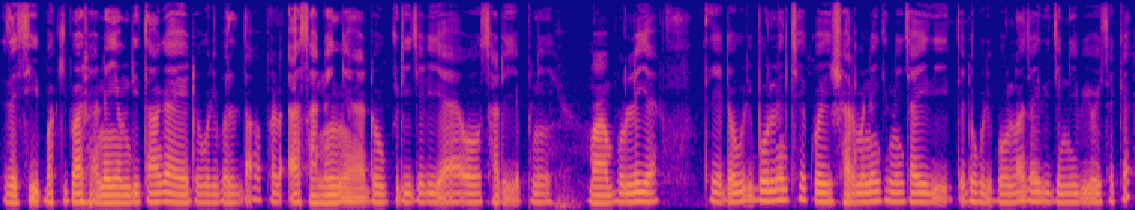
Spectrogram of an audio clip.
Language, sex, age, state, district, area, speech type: Dogri, male, 30-45, Jammu and Kashmir, Udhampur, rural, spontaneous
